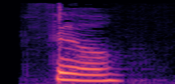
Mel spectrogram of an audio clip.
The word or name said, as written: phyll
